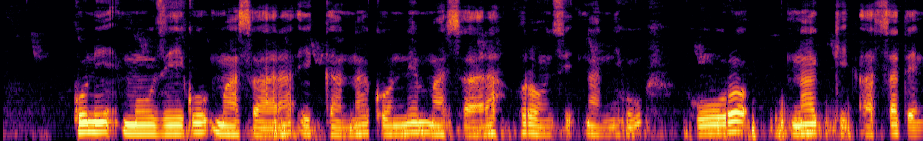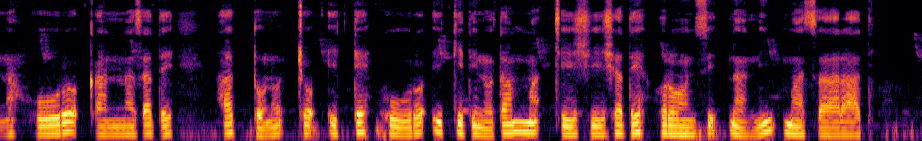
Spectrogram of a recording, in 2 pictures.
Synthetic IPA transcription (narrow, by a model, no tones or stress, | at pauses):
kʊnɪmuːziːkʼʊmɐsaːɾɐʔɪkːɐnːɐkɔnːɛmɐsːaːɾɐhɔɾoːnsɪʔnɐnːɪhʊ | huːɾɔnɐkːɪɐsːɐt̪ɛnːɐhuːɾɔkʼɐnːɐsɐt̪ɛ | hɐt̪ːɔnɔt͡ʃʼɔɪt̪ːɛhuːɾɔɪkːɪt̪ɪnɔt̪ɐmːɐt͡ʃʼiːʃiːʃɐt̪ɛhɔɾonsɪʔnɐnːɪmɐsːaːɾaːt̪ɪ̥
